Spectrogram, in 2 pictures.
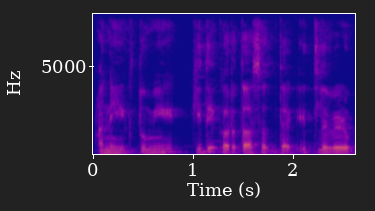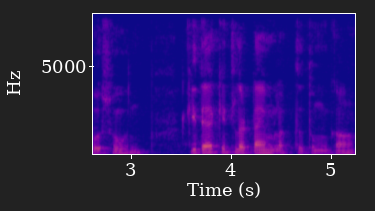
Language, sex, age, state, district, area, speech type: Goan Konkani, male, 18-30, Goa, Salcete, urban, spontaneous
